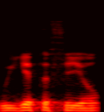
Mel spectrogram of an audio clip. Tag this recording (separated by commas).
Speech, Male speech, Human voice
